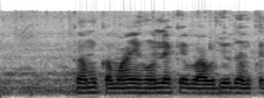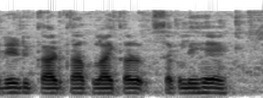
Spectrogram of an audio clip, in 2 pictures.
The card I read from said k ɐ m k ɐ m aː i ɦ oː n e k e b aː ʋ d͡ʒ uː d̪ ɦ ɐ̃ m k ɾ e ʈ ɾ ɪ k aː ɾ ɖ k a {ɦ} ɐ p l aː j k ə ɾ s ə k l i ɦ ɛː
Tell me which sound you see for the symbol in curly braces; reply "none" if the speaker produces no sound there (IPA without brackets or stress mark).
none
